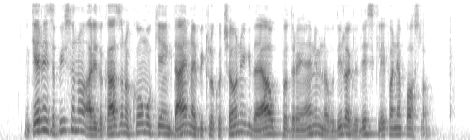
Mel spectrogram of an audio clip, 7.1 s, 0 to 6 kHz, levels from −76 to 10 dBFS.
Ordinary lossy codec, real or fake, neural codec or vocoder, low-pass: none; real; none; 5.4 kHz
